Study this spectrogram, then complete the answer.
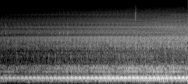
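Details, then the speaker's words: Squirrel cage induction motor on a trainer kit, light load being raised in steps, speed near 1390–1416 rpm dropping slightly as load rises; smooth steady mid-tone hum, no knocks or rattles; normal running. "Next ಅದೇ ಥರ rice ಮಾಡ್ತಾಯಿರಿ. Rice ಮಾಡ್ತಾಯಿದ್ರೆ speed ಸ್ವಲ್ಪ ಮಟ್ಟಿಗೆ ಕಮ್ಮಿ ಆಗ್ತಾ ಇರುತ್ತೆ."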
